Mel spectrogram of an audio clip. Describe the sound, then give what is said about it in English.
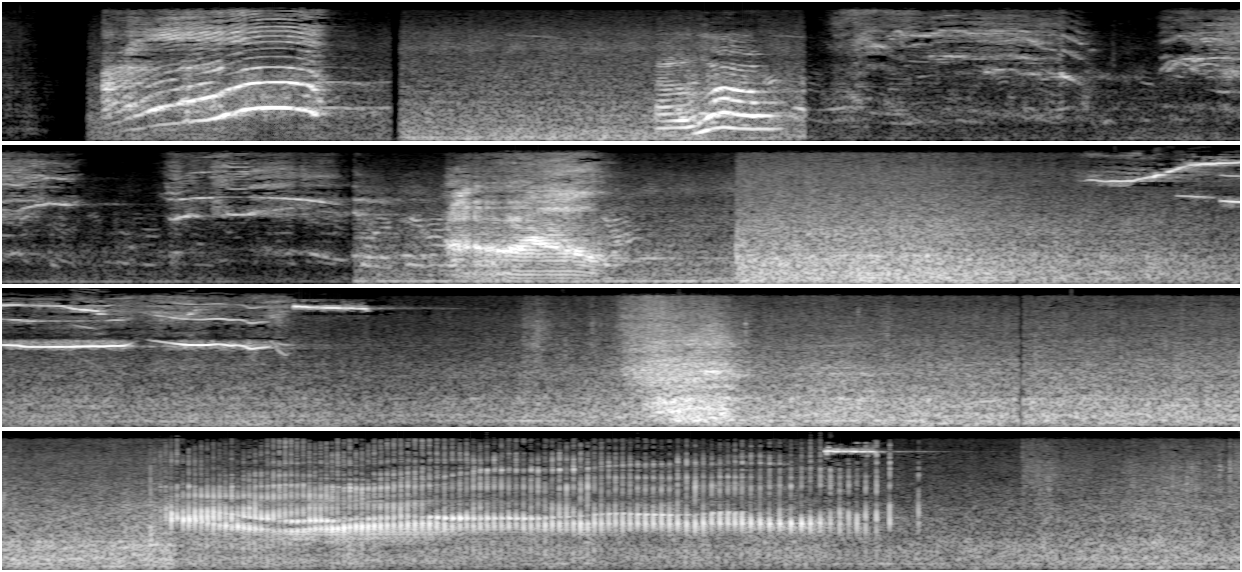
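A killer whale imitates the human word "hello": a series of squeaky, warbling whistles and raspy bursts, loud, broken by short pauses and ending in a high, sliding call. “So killer whales can say hello.”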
